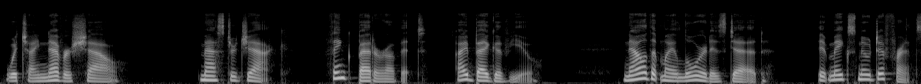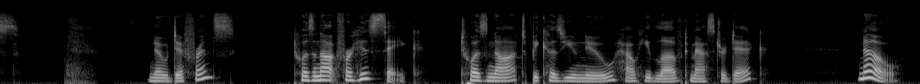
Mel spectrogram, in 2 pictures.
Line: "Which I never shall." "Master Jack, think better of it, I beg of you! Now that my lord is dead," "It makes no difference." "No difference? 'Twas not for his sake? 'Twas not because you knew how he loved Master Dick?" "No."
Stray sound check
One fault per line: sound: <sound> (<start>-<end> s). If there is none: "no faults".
sound: breath (9.9-10.2 s)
